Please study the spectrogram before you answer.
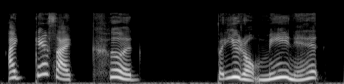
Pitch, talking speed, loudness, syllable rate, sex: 280 Hz, 140 wpm, -16 LUFS, 5.7 syllables/s, female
